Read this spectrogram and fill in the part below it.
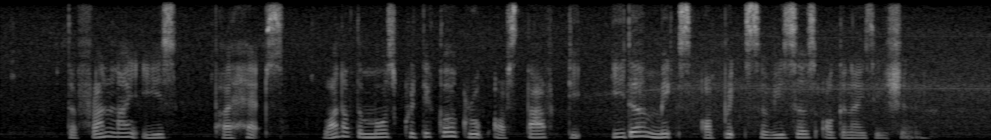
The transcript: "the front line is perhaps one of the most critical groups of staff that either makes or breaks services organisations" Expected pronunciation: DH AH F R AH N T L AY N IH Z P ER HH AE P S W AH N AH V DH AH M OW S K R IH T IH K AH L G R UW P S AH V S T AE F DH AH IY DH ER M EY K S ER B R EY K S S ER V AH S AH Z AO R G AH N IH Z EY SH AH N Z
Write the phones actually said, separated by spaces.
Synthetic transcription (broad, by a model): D AH F R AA N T L AY N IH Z P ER HH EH P S W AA N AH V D AH M OW S K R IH T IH K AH L G R UW P AH F S T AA F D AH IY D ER M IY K S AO B R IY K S S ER V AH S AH S AO G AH N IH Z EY SH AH N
